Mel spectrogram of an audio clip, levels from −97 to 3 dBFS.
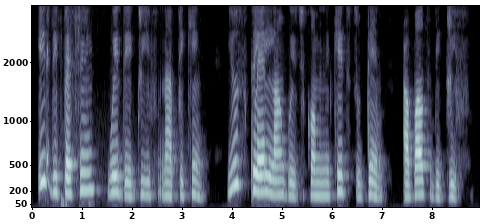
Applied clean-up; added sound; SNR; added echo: neural separator model SepFormer DNS4.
